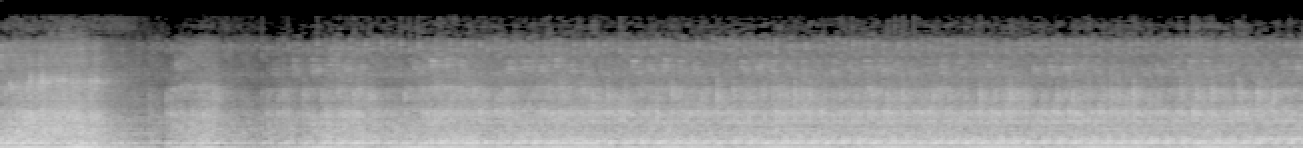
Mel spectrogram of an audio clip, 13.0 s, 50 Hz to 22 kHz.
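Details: 1954 Ferguson 20 TEF diesel tractor, overhauled engine, after heater plug replaced: steady, even diesel clatter at a settled idle, regular firing with no misses after a cold start.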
